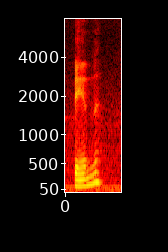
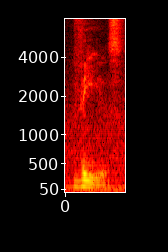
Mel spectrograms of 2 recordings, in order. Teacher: as in thin versus these, right? The one is like whispered, the other is voiced, right? Thin, your vocal cords aren't moving. · Thin, your vocal cords aren't moving. These, your vocal cords are moving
